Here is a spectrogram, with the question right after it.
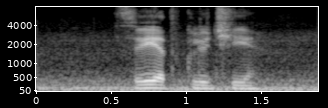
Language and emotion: Russian, neutral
